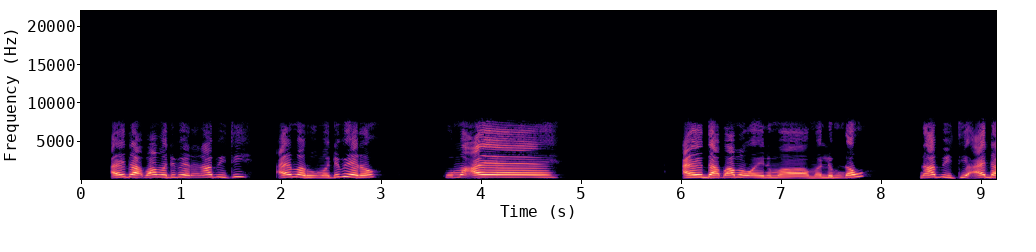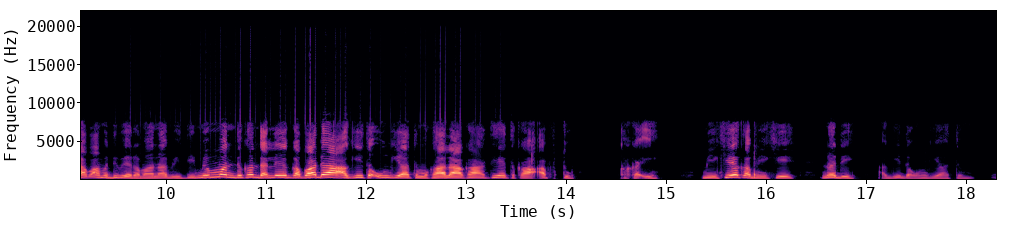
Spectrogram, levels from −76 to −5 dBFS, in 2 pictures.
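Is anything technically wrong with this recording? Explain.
Yes. A resampler restarted on every block runs from 9.4 to 13.55 s, just after "nabiti ai ɗaƃa". Each 50 ms block, which fits a 16 kHz to 48 kHz conversion, was processed without its neighbours, leaving edge errors heard as regular ticks at 20 Hz while speech sounds.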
